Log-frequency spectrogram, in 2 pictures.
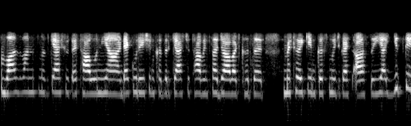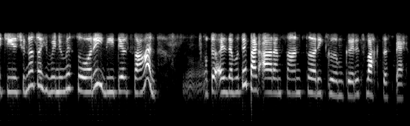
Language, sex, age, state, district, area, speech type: Kashmiri, female, 18-30, Jammu and Kashmir, Baramulla, rural, conversation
